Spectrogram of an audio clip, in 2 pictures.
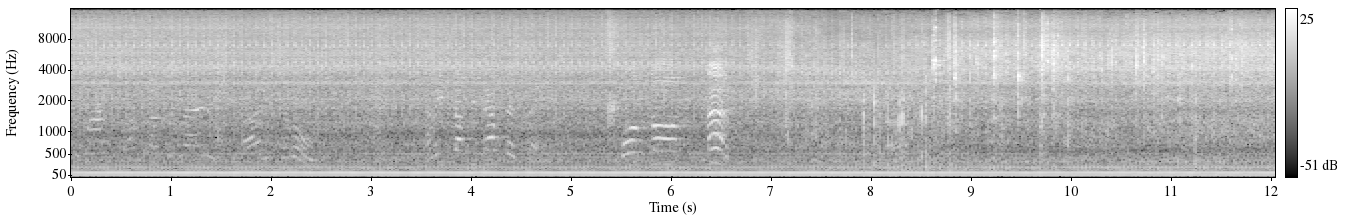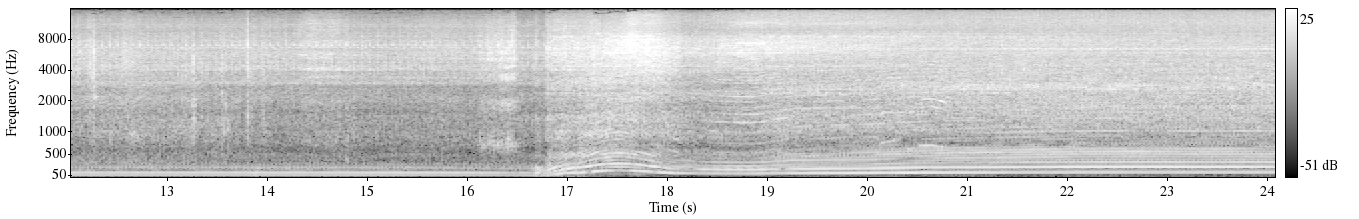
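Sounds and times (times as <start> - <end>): pump engine revving: 0.0 - 24.0.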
